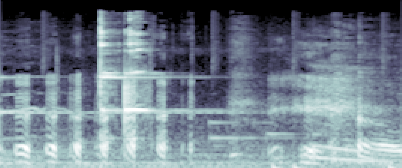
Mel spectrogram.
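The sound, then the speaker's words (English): Glasses clink together in a toast, a couple of bright ringing chimes, with voices chattering and murmuring around them. “Cheers, Jeff.”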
